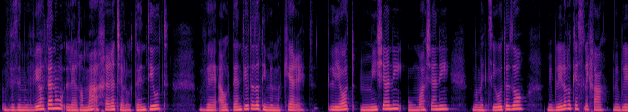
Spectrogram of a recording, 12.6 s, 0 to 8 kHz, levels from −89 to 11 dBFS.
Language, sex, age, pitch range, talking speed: Hebrew, female, 20-39, 185-240 Hz, 105 wpm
